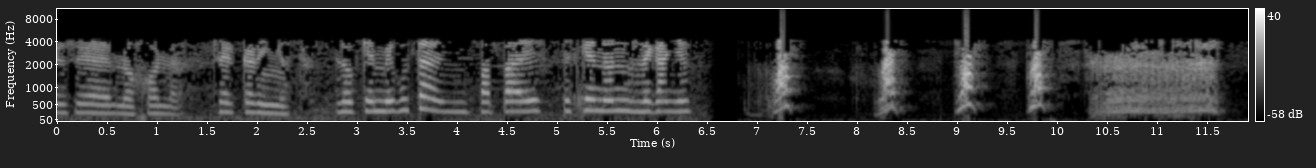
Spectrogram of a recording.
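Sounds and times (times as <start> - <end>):
speech: 0.0 - 6.5, 7.1 - 7.4, 8.2 - 9.1
dog barking: 7.0 - 7.6, 8.2 - 10.0
dog growling: 10.3 - 11.7.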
